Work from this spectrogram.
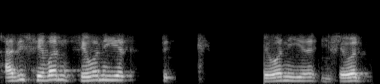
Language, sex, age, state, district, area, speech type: Telugu, male, 18-30, Telangana, Medak, rural, conversation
